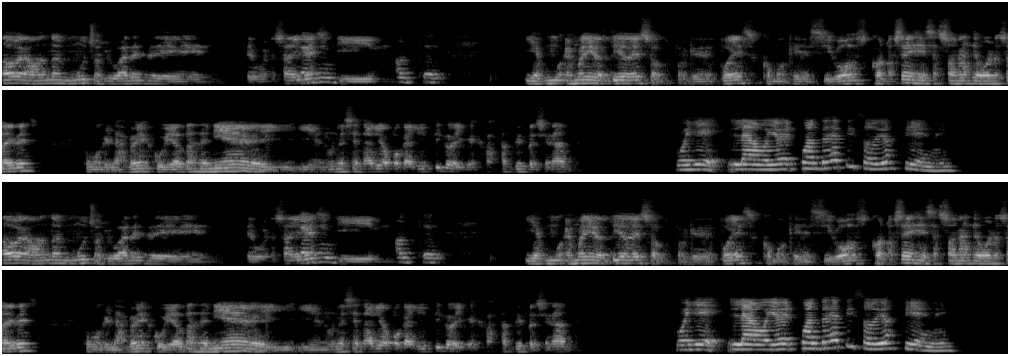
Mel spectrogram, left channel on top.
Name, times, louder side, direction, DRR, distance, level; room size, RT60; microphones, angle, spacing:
voice 1, 0.0-2.1 2.4-3.9 5.2-10.4 10.9-15.7, equal, 10° left, 1.5 m, -31 dB
voice 2, 3.0-3.3 3.9-4.4 12.5-12.7 16.8-19.6, right 3 dB, 60° right, 1.4 m, -28 dB
2.9 x 2.8 x 4.2 m
head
